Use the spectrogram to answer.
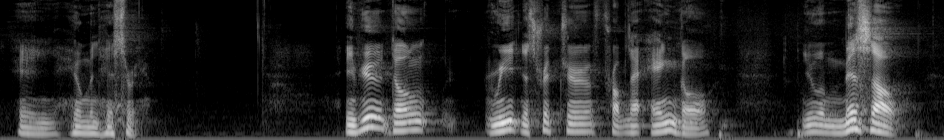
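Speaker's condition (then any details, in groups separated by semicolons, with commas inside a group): Cleft palate; present from birth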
